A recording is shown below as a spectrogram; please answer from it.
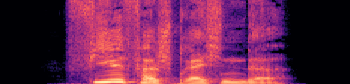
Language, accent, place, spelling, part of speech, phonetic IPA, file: German, Germany, Berlin, vielversprechende, adjective, [ˈfiːlfɛɐ̯ˌʃpʁɛçn̩də], De-vielversprechende.ogg
- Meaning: inflection of vielversprechend: 1. strong/mixed nominative/accusative feminine singular 2. strong nominative/accusative plural 3. weak nominative all-gender singular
